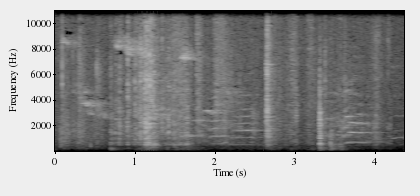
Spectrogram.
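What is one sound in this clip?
A metal oven door scrapes and clanks.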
